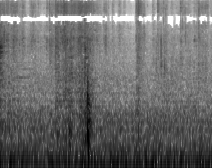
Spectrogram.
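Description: Artificial floral picks rustling as they are handled and swapped, with a single sharp knock a little under two seconds in, over a steady low hum.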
